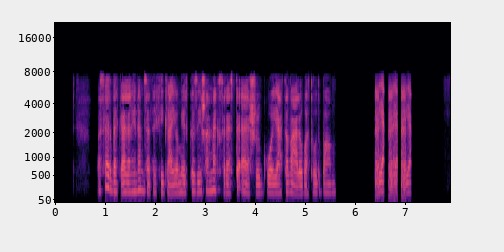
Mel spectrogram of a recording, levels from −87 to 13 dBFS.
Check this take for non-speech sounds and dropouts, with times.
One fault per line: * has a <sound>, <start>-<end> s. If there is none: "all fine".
* has a laugh, 6.4-7.1 s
